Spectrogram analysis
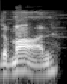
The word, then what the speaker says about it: Demon: defensive end demon Clowny it's spelled like demon but it's got to be pronounced Deon 66185 he's visiting USC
